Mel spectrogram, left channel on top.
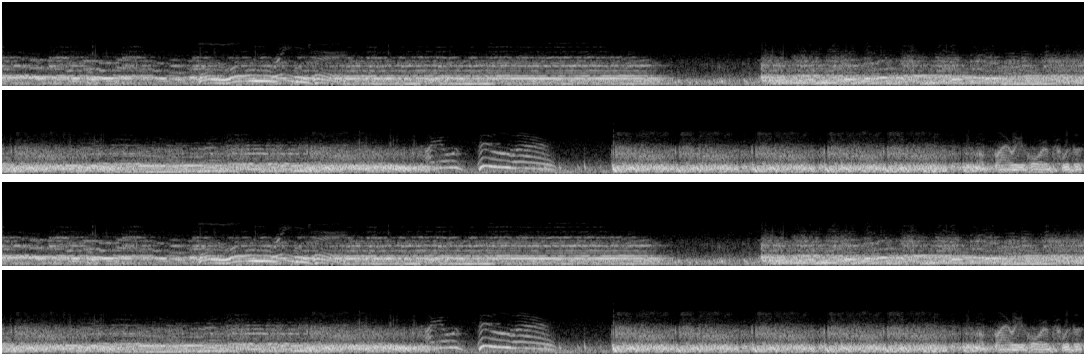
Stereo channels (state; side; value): identical; both; correlation 1.00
